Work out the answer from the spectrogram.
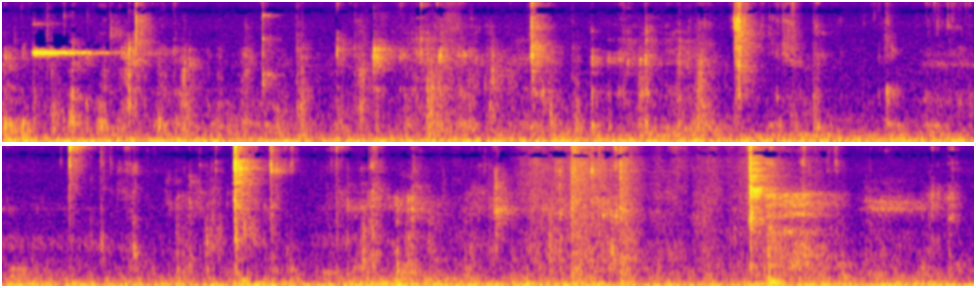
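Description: Faint eating sounds: chewing and biting shrimp-boil food coated in a thick sauce, with small wet clicks and lip smacks from the mouth and fingers.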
